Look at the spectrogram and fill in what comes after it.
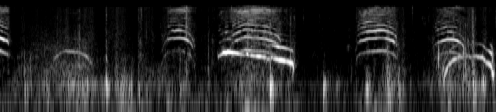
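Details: Kittens at mealtime on weaning food cry out. A quiet meow comes first, then louder, bright arching mews. Two voices overlap at the end.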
